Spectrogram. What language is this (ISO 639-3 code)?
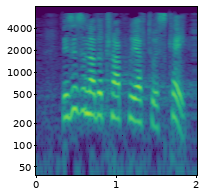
eng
